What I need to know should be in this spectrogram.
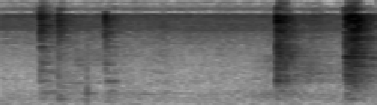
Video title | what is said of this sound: खमंग कुरकुरीत गाडीवरचा वडापाव घरीच बनवा- Vadapav Recipe- Mumbaicha vadapav- | हे बघा किती छान असा कुरकुरीत आवाज येतोय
